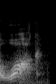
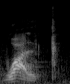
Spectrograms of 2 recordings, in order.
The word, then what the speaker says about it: walk: I go for a walk. Cuidado con la pronunciación, no es walk, it's walk. La L no se pronuncia.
